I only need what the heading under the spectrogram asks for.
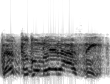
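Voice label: Hungarian aircraft damaged mood high, speech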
